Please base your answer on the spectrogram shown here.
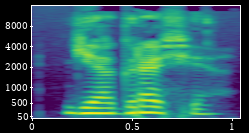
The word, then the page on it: география: /ɡʲɪɐˈɡrafʲɪjə/; /gʲɪɐˈgrafʲɪjə/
